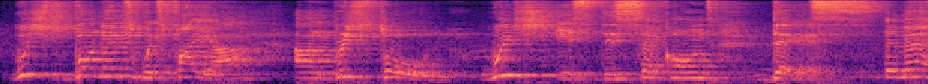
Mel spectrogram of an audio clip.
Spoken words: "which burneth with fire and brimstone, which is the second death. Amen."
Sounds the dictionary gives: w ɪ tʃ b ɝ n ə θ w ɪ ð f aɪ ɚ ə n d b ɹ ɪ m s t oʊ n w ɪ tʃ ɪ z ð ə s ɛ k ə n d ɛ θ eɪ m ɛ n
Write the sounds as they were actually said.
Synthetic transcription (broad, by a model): w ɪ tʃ b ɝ n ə t w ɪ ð f aɪ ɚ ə n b ɹ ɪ s t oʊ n w ɪ tʃ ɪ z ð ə s ɛ k ə n d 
